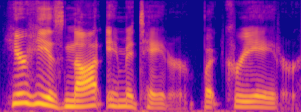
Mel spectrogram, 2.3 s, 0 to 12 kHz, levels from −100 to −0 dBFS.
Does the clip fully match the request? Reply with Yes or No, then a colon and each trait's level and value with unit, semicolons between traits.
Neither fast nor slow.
Yes: average, 185 wpm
